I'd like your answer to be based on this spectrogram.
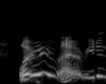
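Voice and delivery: very high, loud, put-on old geezer voice. Recalling how a man put on different voices, here the old geezer voice. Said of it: "he put on the old geezer".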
